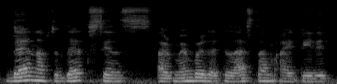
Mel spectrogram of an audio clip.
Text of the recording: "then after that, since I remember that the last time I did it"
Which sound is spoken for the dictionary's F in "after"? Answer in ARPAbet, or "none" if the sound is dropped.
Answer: F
